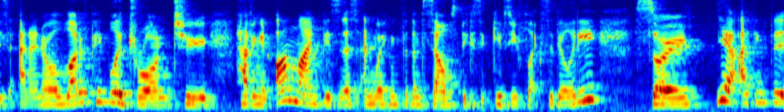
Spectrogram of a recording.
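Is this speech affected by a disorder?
No.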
